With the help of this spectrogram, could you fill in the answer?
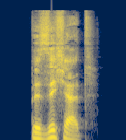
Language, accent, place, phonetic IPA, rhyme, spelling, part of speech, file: German, Germany, Berlin, [bəˈzɪçɐt], -ɪçɐt, besichert, verb, De-besichert.ogg
- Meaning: 1. past participle of besichern 2. inflection of besichern: third-person singular present 3. inflection of besichern: second-person plural present 4. inflection of besichern: plural imperative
